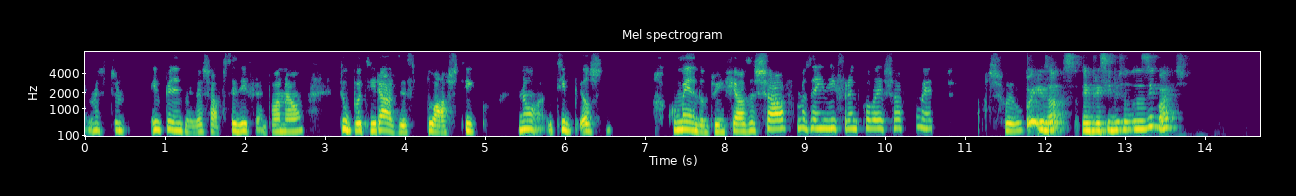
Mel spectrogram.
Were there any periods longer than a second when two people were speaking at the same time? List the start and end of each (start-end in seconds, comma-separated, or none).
none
